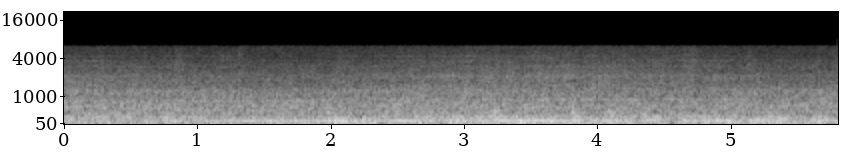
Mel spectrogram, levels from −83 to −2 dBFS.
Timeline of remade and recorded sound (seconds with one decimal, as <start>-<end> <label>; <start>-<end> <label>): 0.0-5.8 recorded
